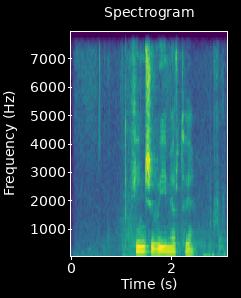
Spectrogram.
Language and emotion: Russian, neutral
